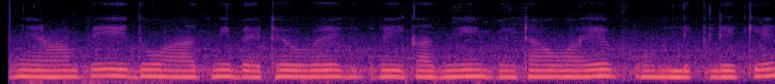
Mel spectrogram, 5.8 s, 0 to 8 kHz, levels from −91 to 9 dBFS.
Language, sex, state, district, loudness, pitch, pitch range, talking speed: Hindi, female, Chhattisgarh, Rajnandgaon, -28 LUFS, 180 Hz, 180-190 Hz, 135 wpm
